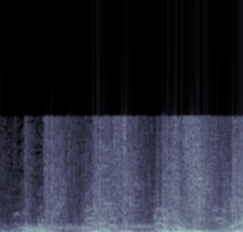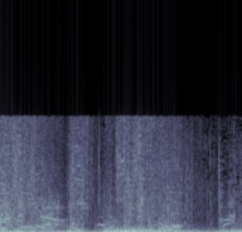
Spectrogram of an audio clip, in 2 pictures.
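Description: Blades slash and strike in a fast fight.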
